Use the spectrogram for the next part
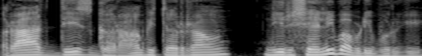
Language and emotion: Goan Konkani, sad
